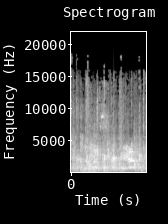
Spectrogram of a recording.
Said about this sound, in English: It gets a little lonely up here, so clapping is accepted. Maybe I need to just like have like a clap thing just when I need it.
